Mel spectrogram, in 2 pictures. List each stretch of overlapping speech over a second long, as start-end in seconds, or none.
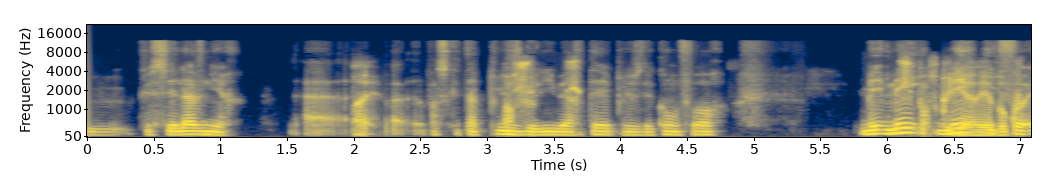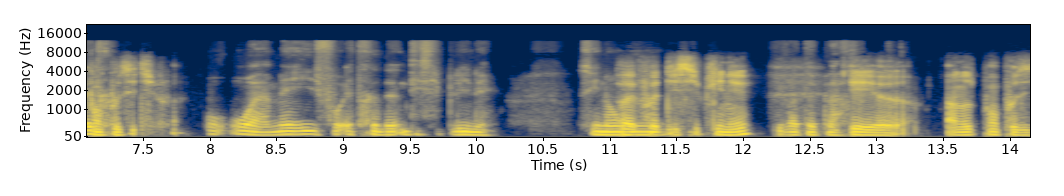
6.1-7.3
